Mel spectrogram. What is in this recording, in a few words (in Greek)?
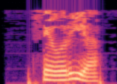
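"theoria", Greek; θεωρία; [θeo'ria]; theory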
